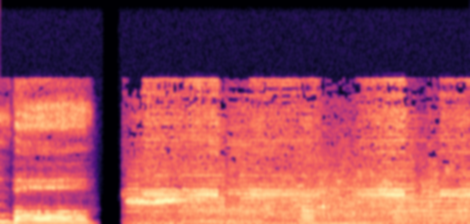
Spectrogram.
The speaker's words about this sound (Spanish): Qué lindo sería un día sin el ruido del tránsito.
